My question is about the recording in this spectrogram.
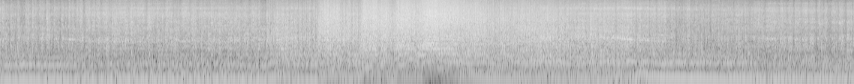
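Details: Chevrolet Monte Carlo small-block hot rod after cylinder head replacement, high-lift cam, on open headers: loud, lumpy idle with a quick blip midway, settling back evenly; engine running well.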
